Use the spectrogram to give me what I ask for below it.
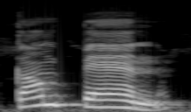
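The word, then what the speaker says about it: campaign: तो जब जी के बाद एन आए तो जी साइलेंट होता है। तो यहां पर देखिए जी के बाद एन है तो जी यहां पर साइलेंट है। इसको पढ़ पढ़ते हैं। Resign design कमपेन। तो इन सभी में देखिए जी के बाद एन आया हुआ है तो जी सभी में साइलेंट है।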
